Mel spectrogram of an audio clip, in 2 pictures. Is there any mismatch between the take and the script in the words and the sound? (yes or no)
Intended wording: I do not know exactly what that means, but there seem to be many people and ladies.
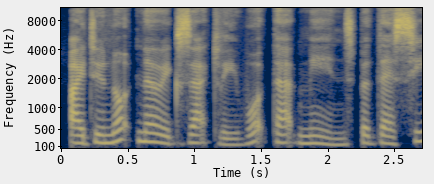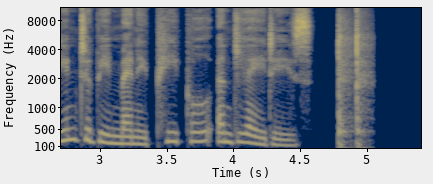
yes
